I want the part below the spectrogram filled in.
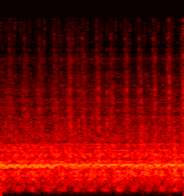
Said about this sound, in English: this is what you need to do if you're machine sewing it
